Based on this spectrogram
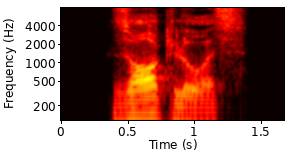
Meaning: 1. carefree, happy-go-lucky 2. careless
- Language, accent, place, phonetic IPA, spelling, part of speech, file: German, Germany, Berlin, [ˈzɔʁkloːs], sorglos, adjective, De-sorglos.ogg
